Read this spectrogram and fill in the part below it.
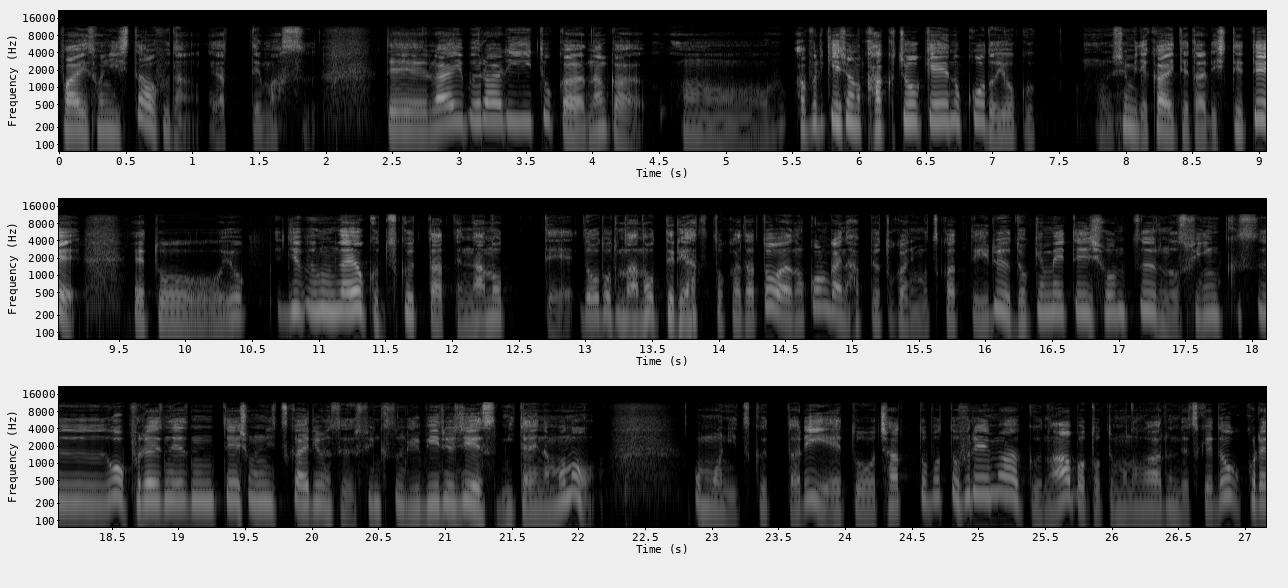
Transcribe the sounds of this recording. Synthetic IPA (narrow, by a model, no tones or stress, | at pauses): paiso̞ɲ̟isɨ̥t̪aoɸɯ̟d̪ã̰ɰjat̪ːe̞masɨ̥̰d̪̥e̞ɾaibɯ̟ɾaɾʲiːt̪o̞kanãŋka̰anoap̬ɯ̟ɾʲike̞ːɕonːokakɯ̟̥t͡ɕo̞ːke̞ːno̞ko̞ːd̪o̞jo̞kɯ̟̃ | ɕɨmʲid̪e̞kait̪e̞t̪aɾʲiɕi̥t̪e̞t̪e̞ːt̪o̞jod͡ʑibɯ̟̃ŋɡajo̞kɯ̟t͡sɨ̥kɯt̪ːat̪ːe̞nano̞t̪ːe̞̰d̪o̞ːd̪ot̪onano̞t̪ːe̞ɾɯ̟jat͡sɨ̥t̪o̞kad̪at̪o̞ano̞kõ̞ŋkaino̞hapʲjo̞ːt̪o̞kaɲ̟imo̞t͡sɨ̥kat̪ːe̞iɾɯ̟d̪o̞kʲɨmẽ̞nt̪eːɕõ̞nt͡sɨːɾɯ̟no̞ɸʲĩŋkɯ̟̥sɨo̞pɯ̟ɾe̞zzẽnt̪e̞ːɕõ̞ɲ̟ːit͡sɨ̥kaeɾɯ̟jo̞ːɲisɨɾɯ̥ĩŋkɯ̟sɨnoɾʲibʲiɾɯ̟ʑiesɨmʲit̪ainamo̞no̞̰ː | omo̞ɲ̟it͡sɨ̥kɯ̟t̪ːaɾʲiet̪ːo̞t͡ɕat̪ːo̞bo̞t̪ːoɸɯ̟ɾe̞ːmɯ̟βaːkɯno̞abo̞t̪ːot̪ːɯmo̞no̞ɡaːɾɯ̟̃nd̪e̞sɨ̥ke̞d̪o̞ko̞ɾe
